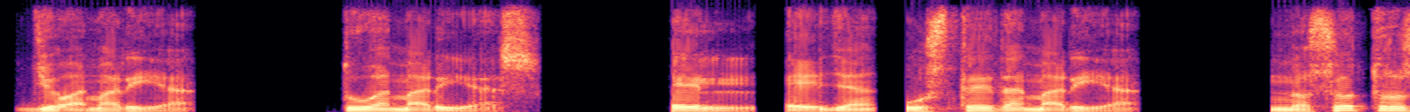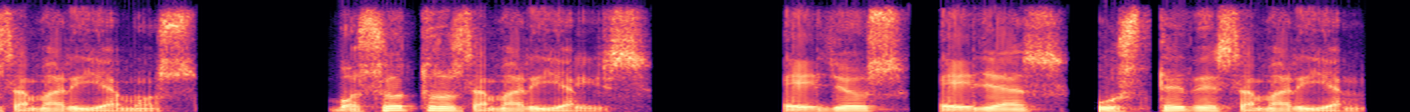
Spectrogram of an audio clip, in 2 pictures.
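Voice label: verbo amar, condicional simple, Spanish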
